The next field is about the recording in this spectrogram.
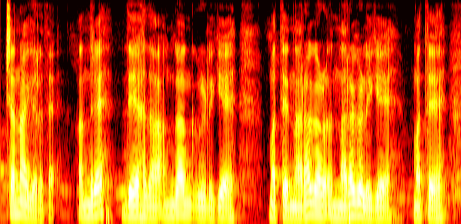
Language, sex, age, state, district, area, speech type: Kannada, male, 45-60, Karnataka, Chikkamagaluru, rural, spontaneous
